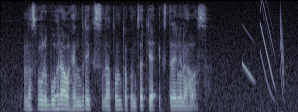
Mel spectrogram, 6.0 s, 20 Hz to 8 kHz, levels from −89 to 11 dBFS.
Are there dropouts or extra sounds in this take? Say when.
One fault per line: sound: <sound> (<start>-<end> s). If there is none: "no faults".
sound: chirp (4.8-5.7 s)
